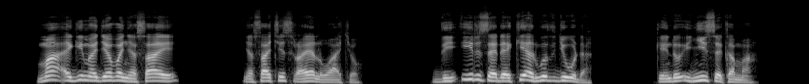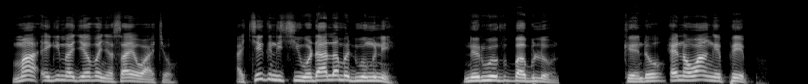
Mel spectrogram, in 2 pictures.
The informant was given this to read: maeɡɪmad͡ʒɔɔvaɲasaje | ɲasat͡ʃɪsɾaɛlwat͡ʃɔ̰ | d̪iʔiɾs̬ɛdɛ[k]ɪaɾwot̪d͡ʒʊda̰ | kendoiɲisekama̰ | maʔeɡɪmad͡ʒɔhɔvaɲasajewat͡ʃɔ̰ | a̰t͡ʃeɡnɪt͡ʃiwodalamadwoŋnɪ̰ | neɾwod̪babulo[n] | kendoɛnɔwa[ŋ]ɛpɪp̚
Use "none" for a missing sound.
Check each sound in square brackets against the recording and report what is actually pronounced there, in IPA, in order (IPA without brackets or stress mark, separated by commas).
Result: k, n, ŋ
